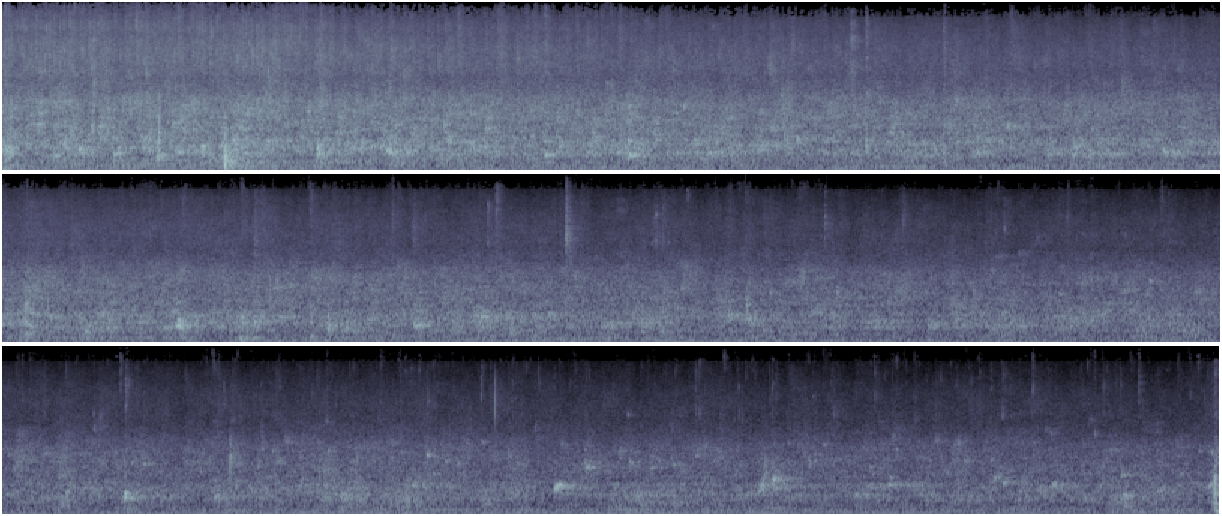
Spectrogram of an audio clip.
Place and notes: Volmerange-les-Mines, France - Walking in the mine
Walking in the old mine, into the mud, the water and the old stones.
